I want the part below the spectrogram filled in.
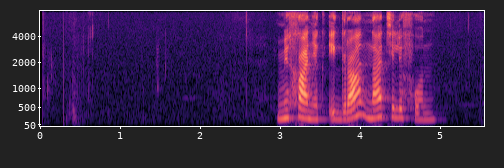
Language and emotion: Russian, neutral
